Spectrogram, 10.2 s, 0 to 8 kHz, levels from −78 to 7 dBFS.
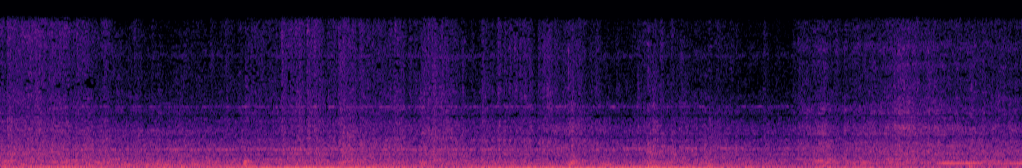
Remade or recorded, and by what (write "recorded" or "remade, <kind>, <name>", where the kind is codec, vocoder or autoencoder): recorded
